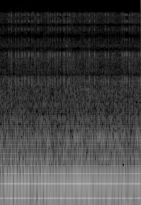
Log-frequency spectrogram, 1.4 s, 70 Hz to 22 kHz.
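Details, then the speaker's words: 2000 Oldsmobile Silhouette minivan cruising at 20-25 mph: loud steady low growl whose pitch follows wheel speed, not engine rpm, and persists in neutral. Suspected worn drive axle wheel bearing hub. "so some at 20 mph now 25 you can probably hear it it's a loud hum or a growl"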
